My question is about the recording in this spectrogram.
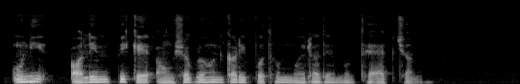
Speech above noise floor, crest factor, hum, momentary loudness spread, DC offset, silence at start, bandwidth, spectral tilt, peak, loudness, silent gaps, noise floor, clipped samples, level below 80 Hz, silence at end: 44 dB; 20 dB; none; 10 LU; under 0.1%; 0.15 s; 11 kHz; -8 dB/octave; -4 dBFS; -25 LUFS; none; -67 dBFS; under 0.1%; -42 dBFS; 0.9 s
